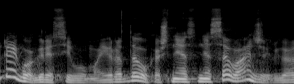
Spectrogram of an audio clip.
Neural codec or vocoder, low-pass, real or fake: vocoder, 48 kHz, 128 mel bands, Vocos; 14.4 kHz; fake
